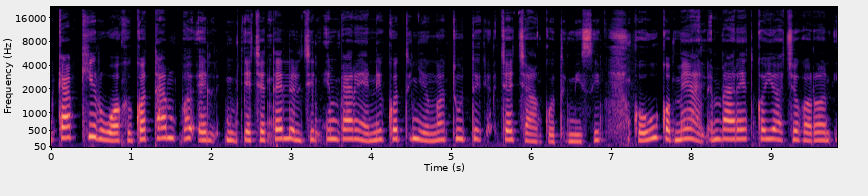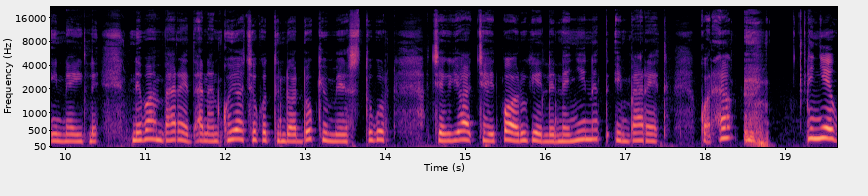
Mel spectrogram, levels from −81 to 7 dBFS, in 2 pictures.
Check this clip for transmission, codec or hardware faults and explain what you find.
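No transmission, codec or hardware faults turn up in this clip.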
